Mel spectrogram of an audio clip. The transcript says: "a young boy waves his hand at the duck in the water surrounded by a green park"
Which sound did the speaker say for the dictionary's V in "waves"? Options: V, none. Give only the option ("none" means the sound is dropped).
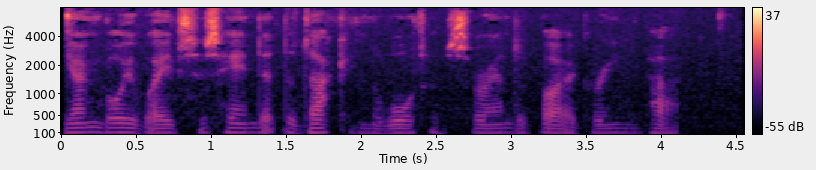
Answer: V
